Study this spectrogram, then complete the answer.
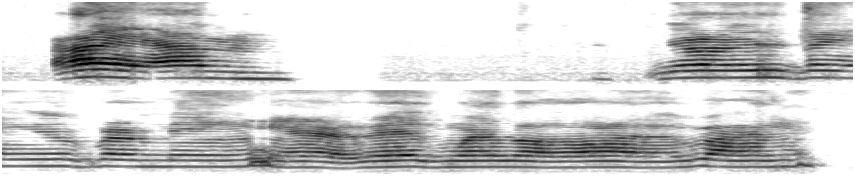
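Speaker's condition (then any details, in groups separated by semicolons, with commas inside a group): Cerebral palsy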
